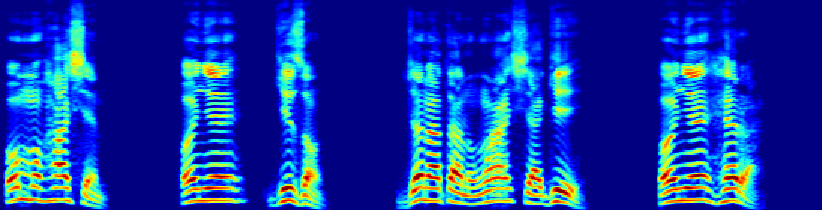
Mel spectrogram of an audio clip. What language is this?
Igbo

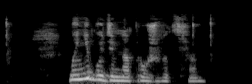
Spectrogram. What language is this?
Belarusian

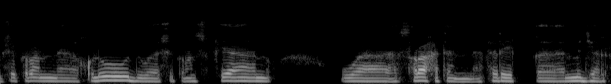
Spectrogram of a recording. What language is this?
Arabic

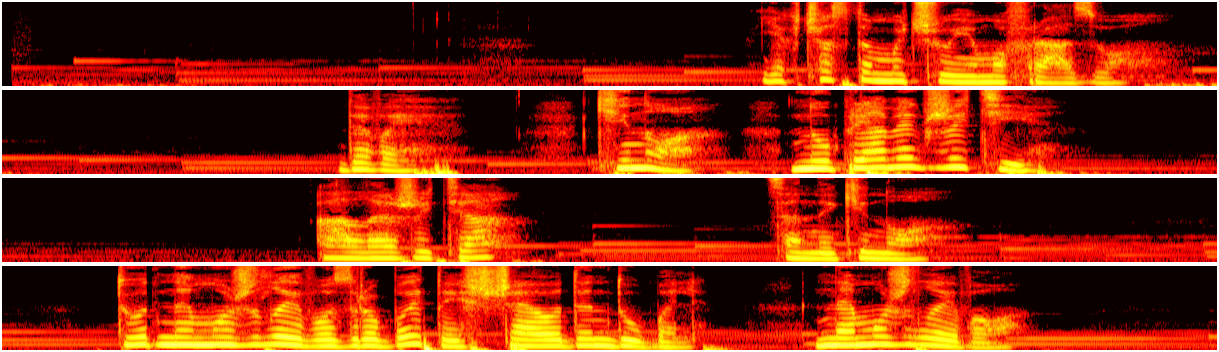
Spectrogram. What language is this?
Ukrainian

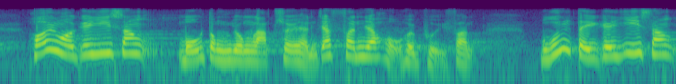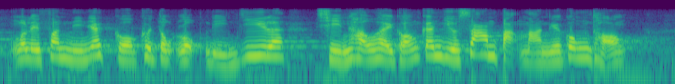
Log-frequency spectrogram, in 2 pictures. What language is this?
Cantonese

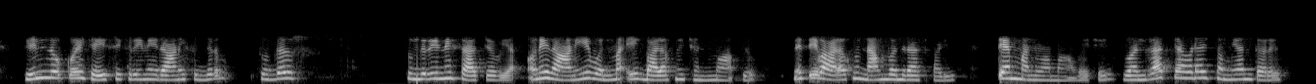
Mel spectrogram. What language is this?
Gujarati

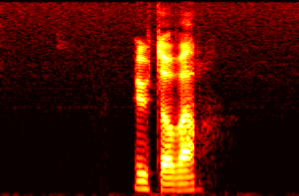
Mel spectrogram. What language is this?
Norwegian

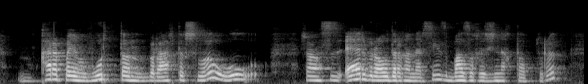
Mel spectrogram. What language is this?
Kazakh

